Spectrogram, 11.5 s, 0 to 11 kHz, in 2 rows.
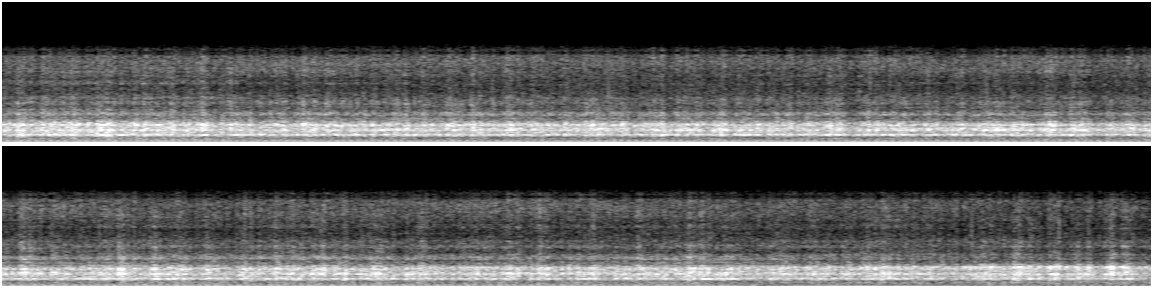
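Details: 2007 Toyota Yaris at idle: steady mid-pitched whirring rattle from the left-side pulley end, not changing with revs, briefly louder after the cooling fan kicks in; A/C stopped working for a day recently; cause unknown, car drives fine.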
